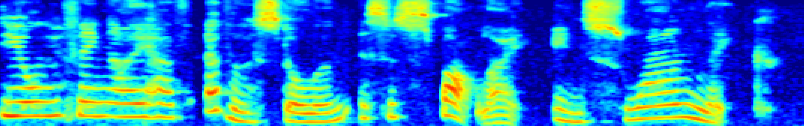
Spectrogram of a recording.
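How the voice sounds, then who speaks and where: A woman's voice: high-pitched, expressive, slow, a little mellow, voice pushed up. A woman voicing a haughty, theatrical swan in a children's storybook.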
